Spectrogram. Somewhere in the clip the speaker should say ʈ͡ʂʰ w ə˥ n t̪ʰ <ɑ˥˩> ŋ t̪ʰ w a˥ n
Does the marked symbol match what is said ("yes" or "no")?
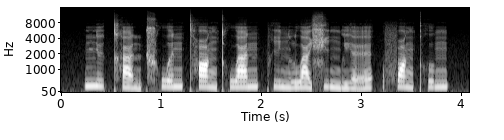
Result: yes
